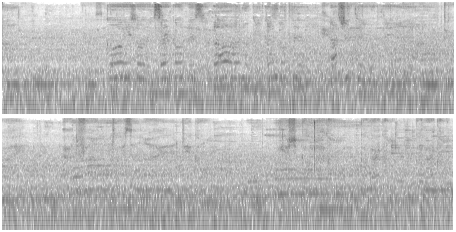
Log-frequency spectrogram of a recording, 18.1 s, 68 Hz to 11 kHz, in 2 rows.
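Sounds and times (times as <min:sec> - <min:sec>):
car rumbling inside cabin: 0:00.0 - 0:18.0.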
